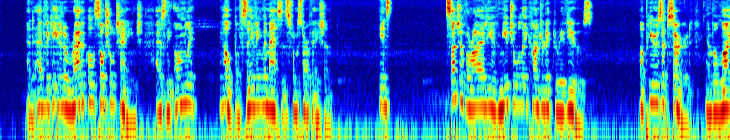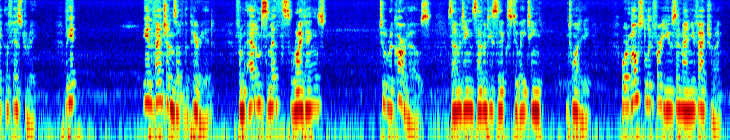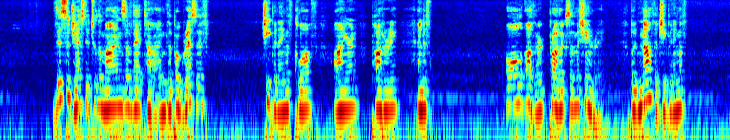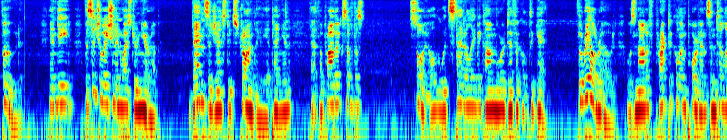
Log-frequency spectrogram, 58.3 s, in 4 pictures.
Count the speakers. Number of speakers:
one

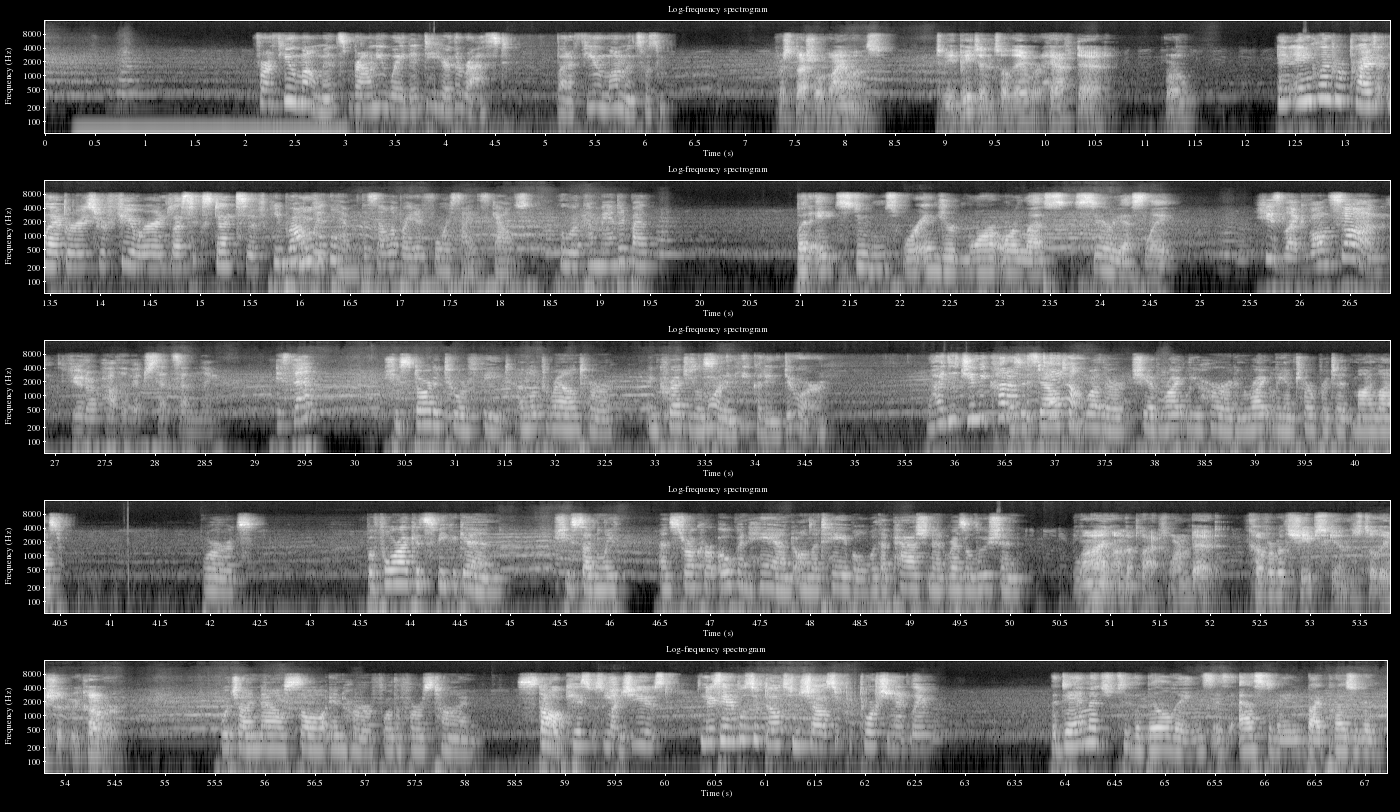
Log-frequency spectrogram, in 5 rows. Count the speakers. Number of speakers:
eight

